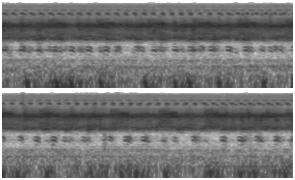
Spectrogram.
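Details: A post-rain frog chorus: regular chugging croaks repeat several times a second beneath a constant high hissing trill and a fast pulsed buzz higher still, the whole scene dense and unbroken.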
